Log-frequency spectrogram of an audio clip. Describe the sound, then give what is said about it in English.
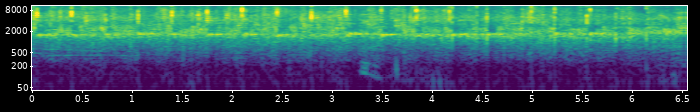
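A Revive Wesleyan audience applauds its lead pastor steadily, a dense wash of many hands clapping at an even loudness for several seconds, with no one speaking over it. “So could we give a round of applause to Paul for being here?”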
